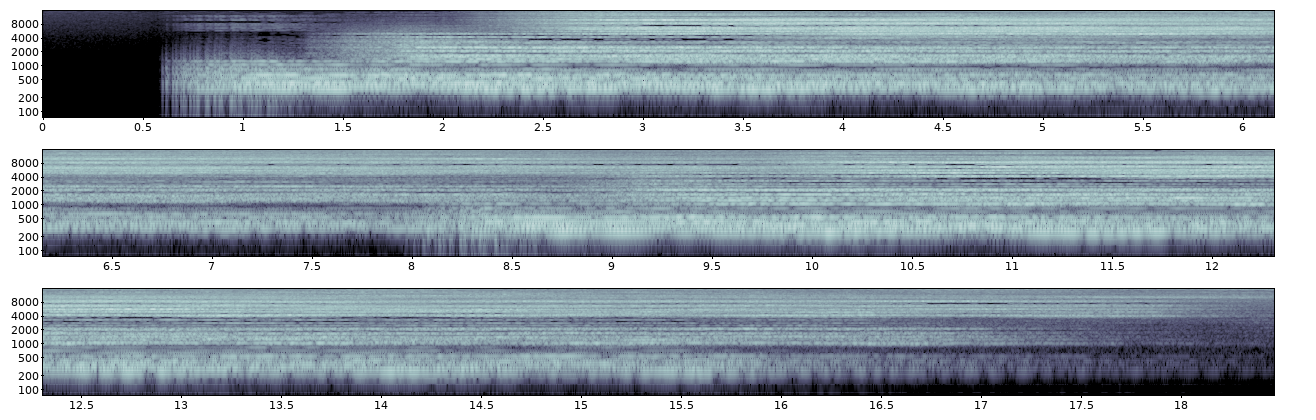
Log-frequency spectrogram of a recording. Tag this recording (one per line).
euphoric
soft
electronica
far
spacey
warm
atmospheric
chillwave
pad
ambience
chillout
melodic
calm
polyphonic
distance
